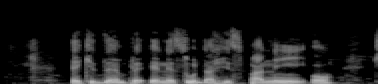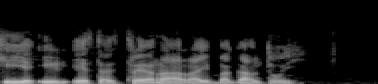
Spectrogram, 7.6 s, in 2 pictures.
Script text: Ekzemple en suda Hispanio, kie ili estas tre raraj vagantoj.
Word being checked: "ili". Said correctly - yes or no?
yes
